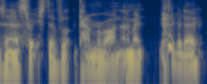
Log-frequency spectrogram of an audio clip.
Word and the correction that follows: Tibidabo: Red light syndrome. – Oh mate, it's so bad. Like I was listening to pronunciation. I was like, yeah, right, Tibidabo.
